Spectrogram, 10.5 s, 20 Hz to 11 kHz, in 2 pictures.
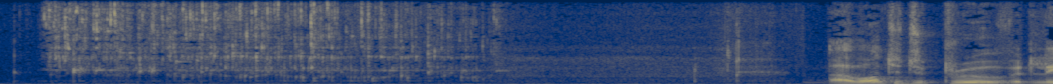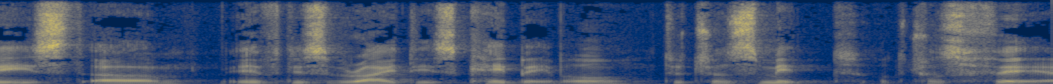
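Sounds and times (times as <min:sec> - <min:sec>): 
wine pouring into a glass: 0:00.1 - 0:02.7
speech: 0:04.2 - 0:10.5.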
